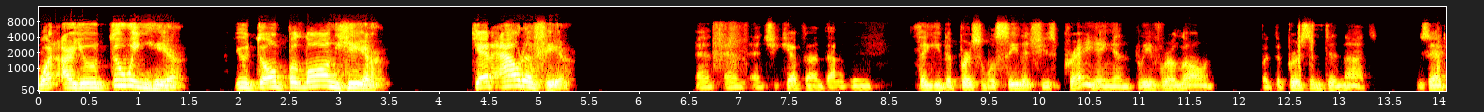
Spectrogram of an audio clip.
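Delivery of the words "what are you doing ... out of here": high, loud, slow angry yell. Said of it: "the person coming through the room yells at her".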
